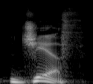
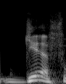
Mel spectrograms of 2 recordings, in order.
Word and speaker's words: GIF: Is it pronounced GIF or JIF? – Uh huh. – Well, I've always done GIF with a hard G because it stands for graphical, which starts with a hard G.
